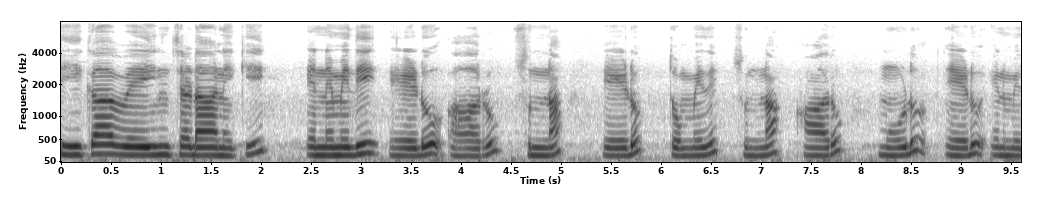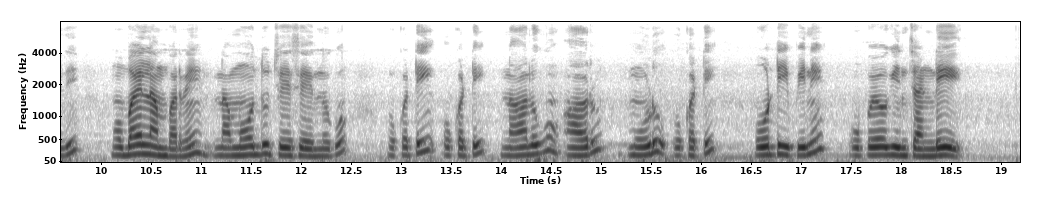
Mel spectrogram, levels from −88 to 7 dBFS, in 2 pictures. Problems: none marked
